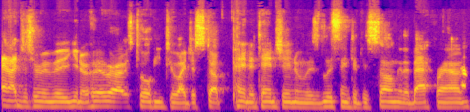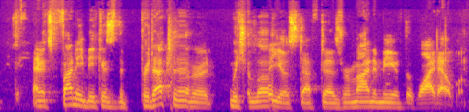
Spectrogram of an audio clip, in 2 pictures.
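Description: A man speaks at a very fast pace with hardly any pauses. His pitch is medium and his intonation fairly even. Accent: Australian. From Australia. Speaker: singer-songwriter and guitarist. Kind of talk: casual interview chat.

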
